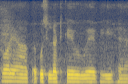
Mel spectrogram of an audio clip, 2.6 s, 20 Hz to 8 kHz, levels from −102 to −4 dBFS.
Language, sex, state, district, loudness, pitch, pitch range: Hindi, male, Jharkhand, Garhwa, -16 LUFS, 120 Hz, 115-125 Hz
